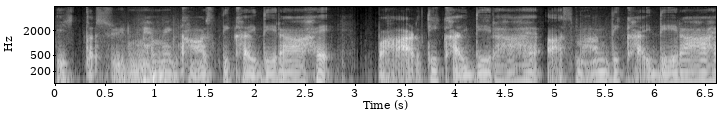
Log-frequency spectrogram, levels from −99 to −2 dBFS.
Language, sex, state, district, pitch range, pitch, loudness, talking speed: Hindi, male, Maharashtra, Aurangabad, 90-95 Hz, 95 Hz, -25 LUFS, 170 wpm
